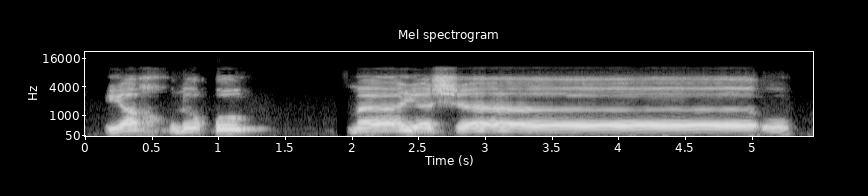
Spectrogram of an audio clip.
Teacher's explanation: شین کے بعد مد متصل ہے کیونکہ حمزہ اسی کلمہ میں ہے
